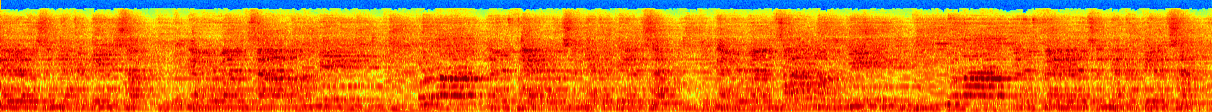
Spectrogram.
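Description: Church praise team and worship choir singing a contemporary worship chorus together with the congregation, over steady instrumental accompaniment.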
